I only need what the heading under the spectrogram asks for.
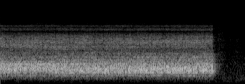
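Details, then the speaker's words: Yaesu FT-207R 2-meter VHF handheld, late-1970s, on 147 MHz: transmits, but receive gives only steady hiss with no voice or carrier despite a 1 kHz-modulated signal; fault traced to a receiver IC, suspected faulty 2nd IF oscillator IC. "So, the realistic's picking it up. So, it's getting the signal and it's modulated at 1 kHz, but nothing."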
